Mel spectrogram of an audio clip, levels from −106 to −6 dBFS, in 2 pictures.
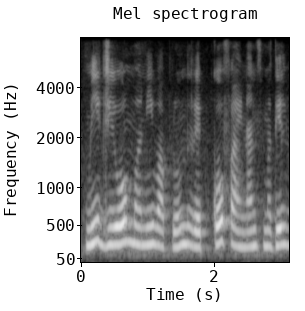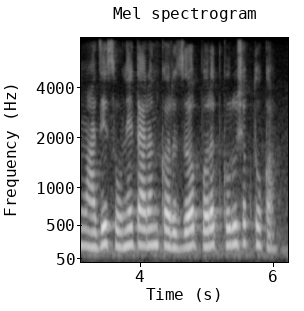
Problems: none marked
